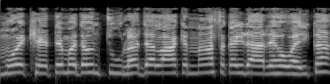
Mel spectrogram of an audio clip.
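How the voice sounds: In a cartoonish character voice, a woman speaks squeaky and extremely high at a moderate pace, with monotone, flat intonation and a dry, close sound with no echo.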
